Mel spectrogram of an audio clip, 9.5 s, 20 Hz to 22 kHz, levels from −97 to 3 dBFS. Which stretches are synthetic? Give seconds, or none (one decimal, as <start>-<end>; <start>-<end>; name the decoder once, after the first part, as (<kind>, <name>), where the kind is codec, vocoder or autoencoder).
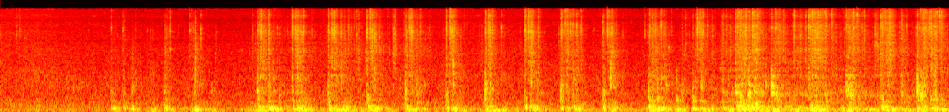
none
